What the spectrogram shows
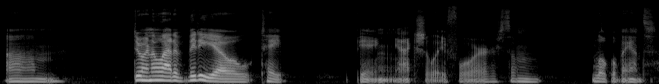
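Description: A woman's voice: rumbling low, lively intonation, slow, dry recording, clean studio sound. Friendly middle-aged woman guest. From Connecticut. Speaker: podcast guest. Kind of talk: casual interview chat.

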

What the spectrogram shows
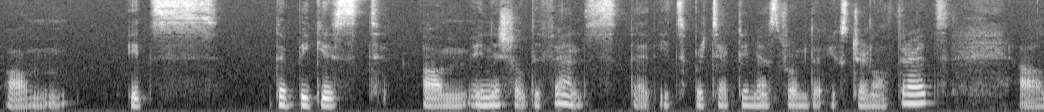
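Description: A dark-voiced, very gravelly woman at medium pitch gives an unscripted introduction to her classmates, explaining she's a nurse. Originally from Uzbekistan, she speaks Russian natively. Her delivery is soft, almost a whisper, with frequent ums and false starts.

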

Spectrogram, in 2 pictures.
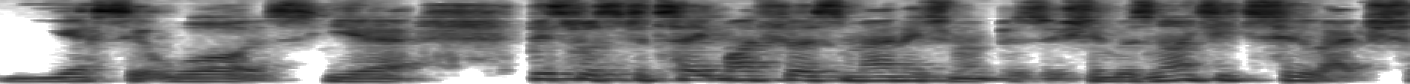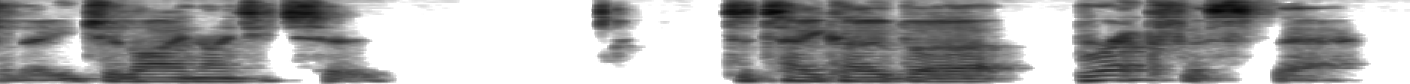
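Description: A man's voice: medium pitch, expressive, normal speed, breathy edge, poor audio. A middle-aged man, a radio presenter reminiscing conversationally in an interview. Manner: conversational anecdotes, quoting others' remarks.

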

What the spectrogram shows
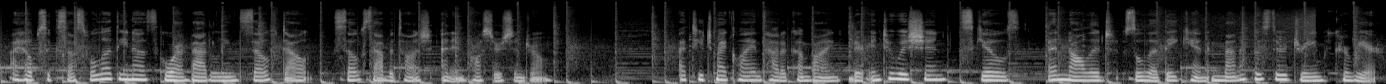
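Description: A woman hosting a career podcast, with an encouraging scripted intro and then relaxed, supportive interview chat. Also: on the low side. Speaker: podcast host and career coach.

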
